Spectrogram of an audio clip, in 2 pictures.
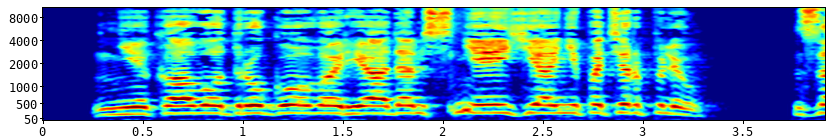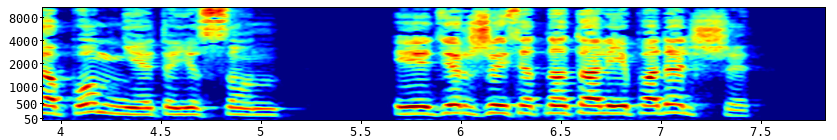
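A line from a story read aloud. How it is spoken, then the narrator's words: Growl. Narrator (Russian): рыкнул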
